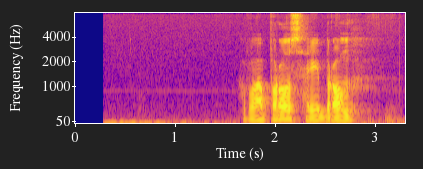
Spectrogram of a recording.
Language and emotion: Russian, neutral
